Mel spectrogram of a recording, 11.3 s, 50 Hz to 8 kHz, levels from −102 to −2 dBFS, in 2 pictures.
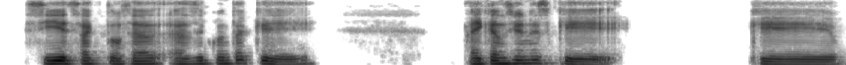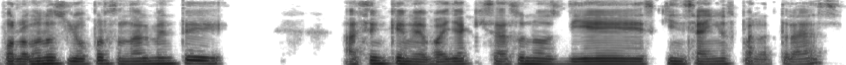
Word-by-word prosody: Sí, 135 +1 +6
exacto, 135 -1 +3
o - - 0
sea, 125 0 +2
haz 120 -2 -2
de 135 - 0
cuenta 140 +3 -1
que, 120 -5 -1 1.0
hay 125 -1 +4
canciones 145 +3 +3
que 115 -7 -1 0.9
que 110 -2 -1
por 115 +1 -1
lo 110 - 0
menos 130 +3 +2
yo 120 -1 -1
personalmente, 130 +1 -1 0.8
hacen 135 -2 -1
que 130 0 +1
me 110 -2 0
vaya 110 +3 -1
quizás 115 -2 -7
unos 120 -3 -1
10, 120 +1 +2
15 120 -1 -1
años 120 +2 -3
para 110 - -9
atrás, 110 +9 -9
120 Hz, 150 wpm, -21 LUFS, 115-135 Hz, 1.0 s, Sí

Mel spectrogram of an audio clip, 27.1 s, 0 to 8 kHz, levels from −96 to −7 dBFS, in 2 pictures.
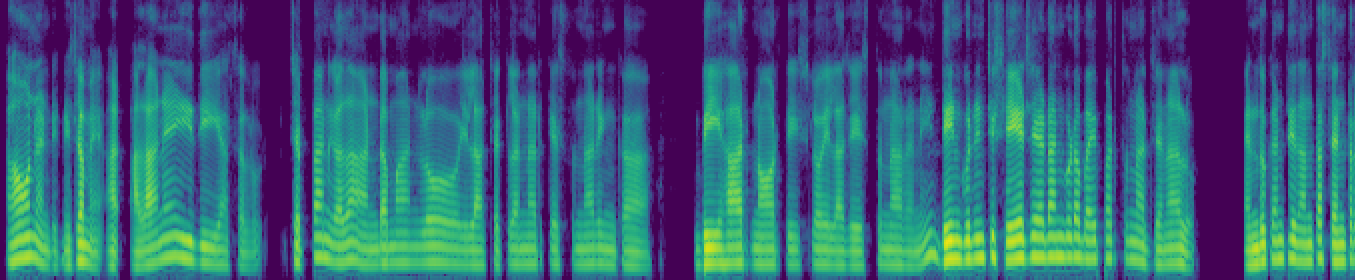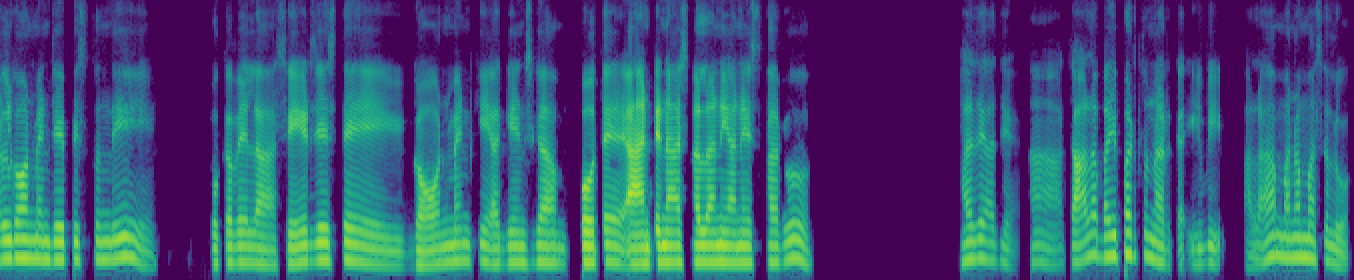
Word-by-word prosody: అవునండి. 150 -9 +3
నిజమే. 120 -3 +2
అ - - +3 0.2
అలానే 120 +10 +1 0.2
ఇది 130 -3 -2 0.2
అసలు. 100 -2 -12 0.4
చెప్పాను 165 +4 0
గదా! 140 +3 +1
అండమాన్‌లో 125 +2 -3 0.3
ఇలా 110 0 -2
చెట్లన్నరికేస్తున్నారు. 115 +1 -7
ఇంకా 110 -1 -6 0.7
బీహార్ 120 0 +5
నార్త్ 115 -1 -3
ఈస్ట్‌లో 115 +1 -8
ఇలా 110 0 -4
చేస్తున్నారని. 110 +2 -6
దీని 150 +2 +9
గురించి 160 +2 +3
షేర్ 150 +2 +8
జేయడానికి 170 0 +4
గూడా 165 0 +3
భయపడుతున్నారు 150 -4 -3
జనాలు. 115 -2 -1 0.6
ఎందుకంటే 150 +6 +2
ఇదంతా 135 +2 +1
సెంట్రల్ 150 +3 +2
గవర్నమెంట్ 150 -2 +2
జేపిస్తుంది. 145 +2 -1 0.9
ఒకవేళ 125 +1 -1 0.3
షేర్ 125 +2 +1
జేస్తే 140 0 +1 0.7
గవర్నమెంట్‌కి 130 +5 -1
అగెయిన్స్ట్‌గా 125 +1 -1 0.3
పోతే 130 +1 +4 0.2
యాంటి 120 +2 +6
నేషనల్ 130 +1 +2
అని 130 0 +4
అనేస్తారు. 130 +3 -1 1.7
అదే. 150 +2 -1
అదే. 130 -4 -11 0.3
ఆ! - - -7 0.3
చాలా 135 +8 +1
భయపడుతున్నారు. 170 -7 -1
క - - -6 0.2
ఇవి 125 +1 -6 0.3
అలా 130 - -6 0.2
మనం 165 0 0
అసలు 135 -6 -6
130 Hz, 110 wpm, -24 LUFS, 115-150 Hz, 1.7 s, దీని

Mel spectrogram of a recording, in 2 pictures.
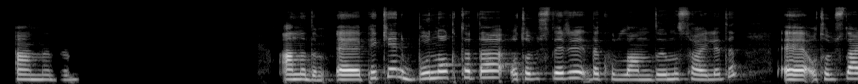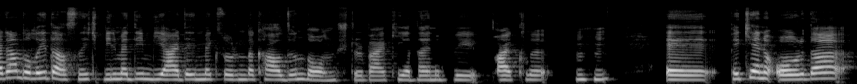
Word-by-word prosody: Anladım. 225 -1 -3 2.0
Anladım. 230 -3 +2
Eee, 225 0 +8
peki, 295 +5 -2
hani, 290 -10 -1
bu 275 +3 +3
noktada 315 +1 +2
otobüsleri 260 +4 +1
de 250 -1 -1
kullandığını 225 0 -2
söyledin. 240 - -3 0.5
Eee, 225 -1 +8
otobüslerden 260 +6 0
dolayı 280 0 +1
da 280 - +4
aslında 235 0 -4
hiç 245 0 -14
bilmediğin 245 0 -3
bir - - -7
yerde 225 0 0
inmek 230 0 -6
zorunda 225 0 -5
kaldığın 225 +1 -4
da - - -2
olmuştur 200 0 -5
belki 200 +1 -8
ya 205 -1 -4
da 205 - -5
hani 205 0 -7
bir 210 -1 -8 0.2
farklı 210 +1 -3 0.3
Hı - - -4
hı. 230 0 -7 0.6
Eee, 215 +4 +2
peki, 250 +3 -2
hani, 285 -2 +4
orada 240 +5 +2
230 Hz, 130 wpm, -20 LUFS, 220-260 Hz, 2.0 s, Eee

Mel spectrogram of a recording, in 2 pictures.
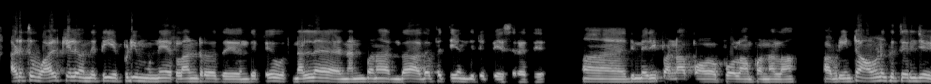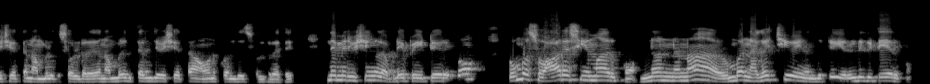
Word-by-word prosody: அடுத்து 180 +2 0
வாழ்க்கையில 180 +2 +2
வந்துட்டு 155 +1 0
எப்படி 165 +3 -1
முன்னேறலாம்ன்றது 140 -2 0
வந்துட்டு 135 +4 -2
ஒரு 145 - -4
நல்ல 155 +3 +2 0.3
நண்பனா 140 +2 +1
இருந்தா 130 +3 0
அதைப் 140 +1 -2
பத்தி 145 +1 -1
வந்துட்டு 135 0 -2
பேசுறது. - - -2 0.4
ஆ, - - 0 0.4
இது 140 +1 -1
மாதிரி 145 +1 +1
பண்ணா 135 0 0
போ 130 - +1 0.2
போலாம், 125 -3 0
பண்ணலாம் 125 0 0 0.3
அப்படின்னு 140 +2 0
அவனுக்குத் 165 +1 -1
தெரிஞ்ச 155 0 +1
விஷயத்தை 140 0 0
நம்மளுக்கு 130 +1 0
சொல்றது, 130 0 +1
நம்மளுக்கு 150 +2 -1
தெரிஞ்ச 150 0 0
விஷயத்தை 145 0 0
அவனுக்கு 140 +1 -1
வந்து 130 0 0
சொல்றது. 120 0 -3 0.4
இந்த 210 0 +2
மாதிரி 185 -3 +2
விஷயங்கள் 200 -1 +2
அப்படியே 155 +1 -1
போயிட்டே 150 +1 +1
இருக்கும். 240 +2 -1 0.4
ரொம்ப 245 +2 +2
சுவாரஸ்யமா 195 +3 +2
இருக்கும். 135 -7 -3
இன்னொன்னுன்னா 180 +2 +1 0.3
ரொம்ப 180 +7 +1
நகைச்சுவை 205 +2 +2
வந்துட்டு 140 +5 0
இருந்துகிட்டே 165 +2 +1
இருக்கும். 150 - -7
150 Hz, 155 wpm, -22 LUFS, 135-175 Hz, 0.4 s, வாழ்க்கையில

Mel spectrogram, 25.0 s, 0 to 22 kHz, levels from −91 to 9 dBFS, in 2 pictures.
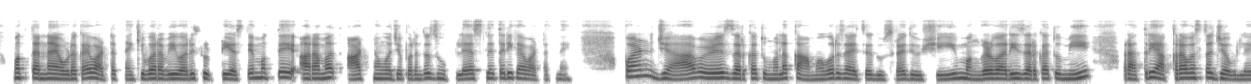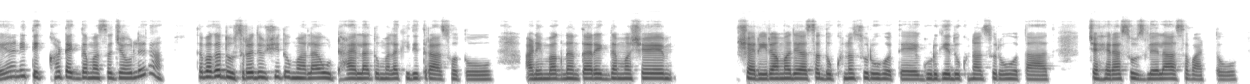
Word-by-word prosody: मग 215 0 +3
त्यांना 195 -1 +3
एवढं 175 0 +2
काही 200 +3 +2
वाटत 205 -3 +1
नाही. 165 0 -6
किंवा 190 +1 +2
रविवारी 180 0 +2
सुट्टी 185 -1 -2
असते, 170 +5 -2
मग 215 0 -1
ते 230 -1 +4 0.2
आरामात 210 +4 +2
8:00-9:00 185 +1 -2
वाजेपर्यंत 180 0 -4
झोपले 180 -3 -5
असले 185 +2 -3
तरी 205 +1 +1
काही 200 -2 -1
वाटत 165 -3 -6
नाही. 165 -1 -11 0.5
पण 275 +3 +3
ज्यावेळेस 205 +4 +3
जर 190 -2 +2
का 195 - +1
तुम्हाला 185 +1 -1
कामावर 165 +6 0
जायचं 175 -2 -1
आहे 170 - -5
दुसऱ्या 165 +1 -4
दिवशी, 160 +2 -3 0.2
मंगळवारी 185 +3 +3
जर 185 -2 +2
का 190 - +1
तुम्ही 190 +5 +1 0.4
रात्री 180 +5 +1
11:00 195 +3 +2
वाजता 215 +1 +1
जेवले 165 -1 -1
आणि 255 +2 -2
तिखट 235 +2 -1
एकदम 215 -1 +1
असं 210 +1 -2
जेवले 215 +6 +1
ना, - - -3 0.4
तर - - 0
बघा 250 +3 +6
दुसऱ्या 220 -1 +3
दिवशी 230 +1 0
तुम्हाला 210 -3 +1
उठायला 195 -1 +1
तुम्हाला 190 0 -1
किती 195 0 -1
त्रास 180 -3 0
होतो 160 -2 -4 0.5
आणि 175 +1 +2
मग 185 0 0
नंतर 195 +1 +2
एकदम 195 +1 0
असे 200 +1 +3 0.8
शरीरामध्ये 190 0 +3
असं 190 +1 +2
दुखणं 185 +2 -2
सुरू 195 -1 -1
होते. 170 -2 -1
गुडघे 185 0 +2
दुखणं 180 0 -2
सुरू 175 -1 -4
होतात. 165 -2 -3 0.4
चेहरा 180 -1 +2
सुजलेला 185 -1 0
असा 185 0 -2
वाटतो. 155 -1 -7
190 Hz, 175 wpm, -27 LUFS, 175-205 Hz, 0.8 s, बघा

